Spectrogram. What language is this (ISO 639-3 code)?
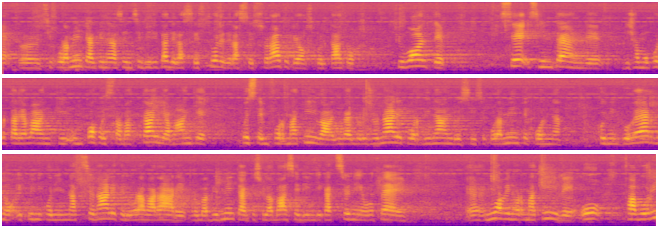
ita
